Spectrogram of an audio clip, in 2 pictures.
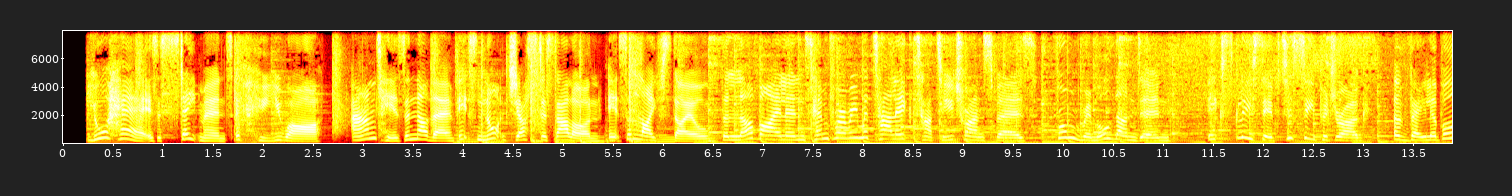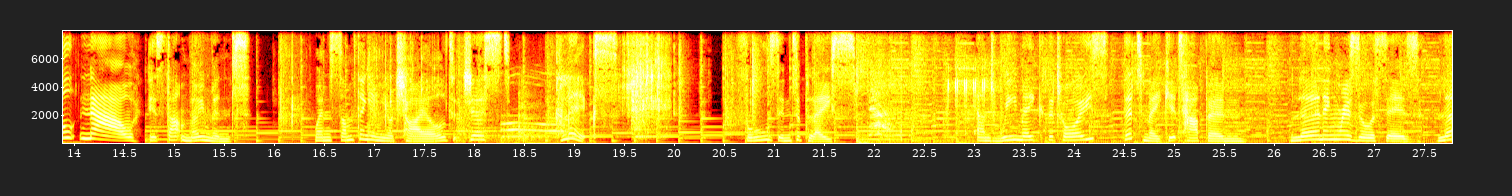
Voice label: Commercials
